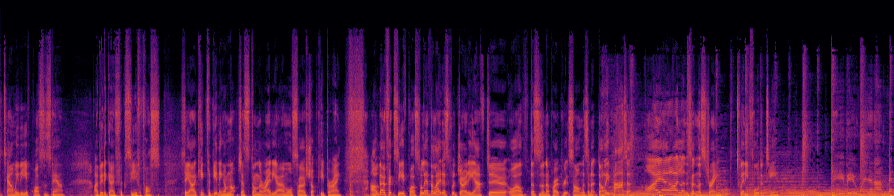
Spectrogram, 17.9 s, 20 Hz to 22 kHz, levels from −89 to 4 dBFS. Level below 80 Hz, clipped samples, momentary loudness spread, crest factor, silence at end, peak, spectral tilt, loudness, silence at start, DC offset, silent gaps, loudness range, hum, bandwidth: -36 dBFS; under 0.1%; 4 LU; 16 dB; 0 s; -10 dBFS; -4 dB/octave; -26 LUFS; 0 s; under 0.1%; none; 2 LU; none; 19 kHz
